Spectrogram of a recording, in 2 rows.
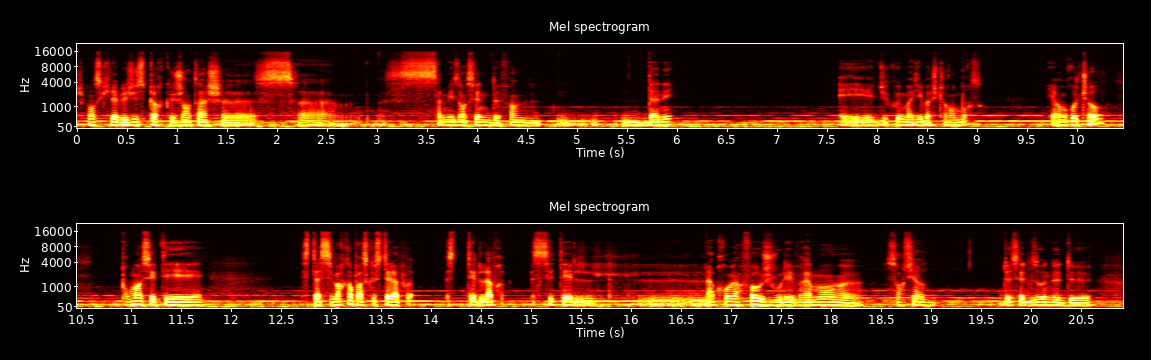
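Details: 25-year-old man who has stuttered since age 4, self-described as fairly severe and worse with stress, fatigue and in front of others; stuttering.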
